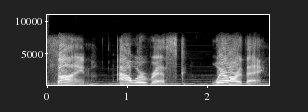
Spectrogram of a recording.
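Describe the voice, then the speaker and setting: A woman's voice: a little high, drawn-out words, bright, forceful tone, lo-fi sound, soft background music, heavily acted. A woman playing a brash, wisecracking, sarcastic paranormal investigator in a comic audio drama. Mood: brisk, wry.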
